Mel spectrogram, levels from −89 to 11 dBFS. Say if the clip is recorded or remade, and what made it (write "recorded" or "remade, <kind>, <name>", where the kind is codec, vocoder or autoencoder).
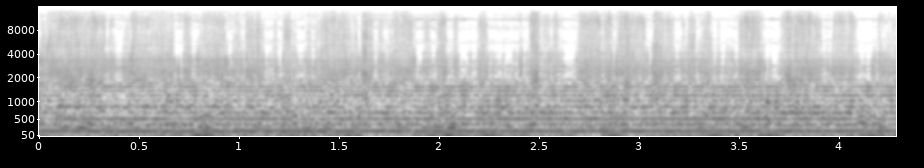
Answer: remade, vocoder, BigVGAN v2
